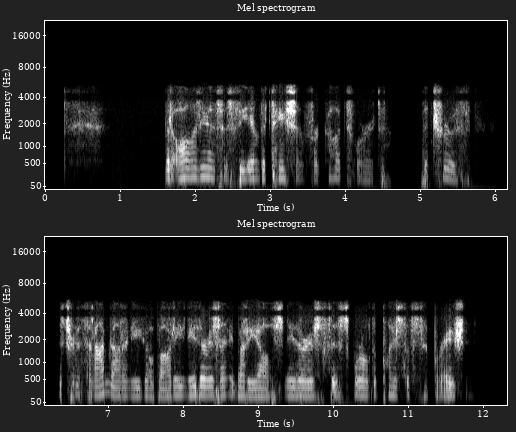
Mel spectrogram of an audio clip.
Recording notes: ACIM Daily Conference Call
